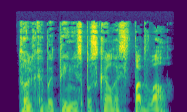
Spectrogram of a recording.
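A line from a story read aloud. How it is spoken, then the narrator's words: Whisper. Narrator (Russian): прошептала Алла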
